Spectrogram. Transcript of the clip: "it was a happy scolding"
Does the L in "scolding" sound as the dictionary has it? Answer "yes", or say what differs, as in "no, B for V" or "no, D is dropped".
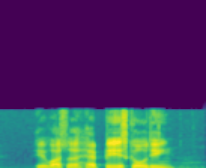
no, L is dropped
